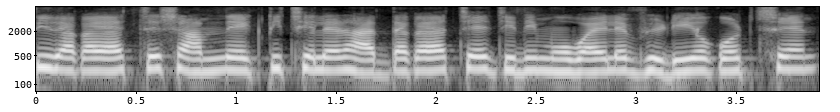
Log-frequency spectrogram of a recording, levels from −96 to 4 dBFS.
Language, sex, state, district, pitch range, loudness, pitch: Bengali, female, West Bengal, Malda, 215-235 Hz, -11 LUFS, 220 Hz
